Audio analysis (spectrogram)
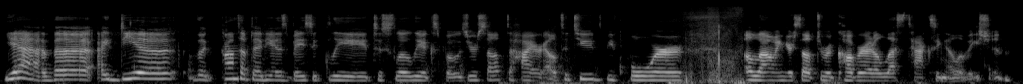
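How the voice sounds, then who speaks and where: A woman appearing as a guest expert, giving measured and clear explanations. Her voice is bright and forceful. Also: medium pitch, steady tone, a little hiss or hum. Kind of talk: interview answers.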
